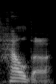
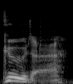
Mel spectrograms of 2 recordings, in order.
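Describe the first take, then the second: First: The word is said in a foreign-sounding way. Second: The word is said in a familiar English way. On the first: The speaker calls it right. "It's pronounced Helda" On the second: The speaker calls it wrong. "I've always known it as Gouda"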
